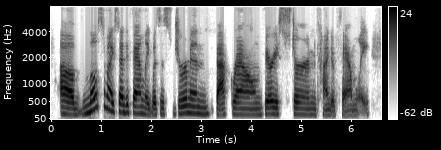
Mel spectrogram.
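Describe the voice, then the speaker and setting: A woman has a normal speaking voice, fairly low in pitch with ordinary pitch variation. The sound is dry and close with no echo, over a quiet background. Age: 60s. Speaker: writer and teacher. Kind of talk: interview.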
